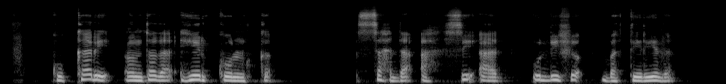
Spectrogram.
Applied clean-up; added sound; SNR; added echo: neural mask model DeepFilterNet 3.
